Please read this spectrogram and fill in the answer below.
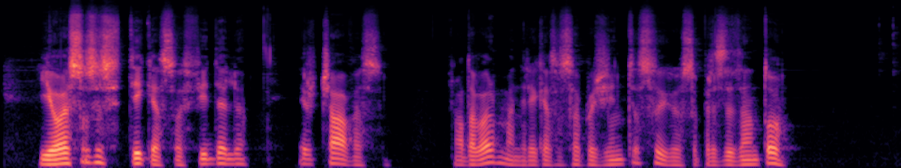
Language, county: Lithuanian, Kaunas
